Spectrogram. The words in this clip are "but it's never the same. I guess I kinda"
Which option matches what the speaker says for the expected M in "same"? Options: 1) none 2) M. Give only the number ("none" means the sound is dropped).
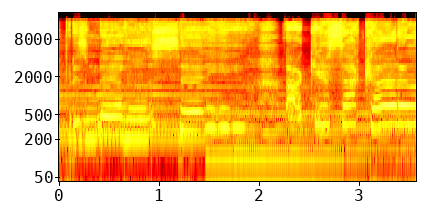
1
